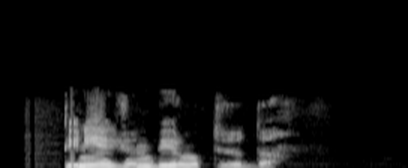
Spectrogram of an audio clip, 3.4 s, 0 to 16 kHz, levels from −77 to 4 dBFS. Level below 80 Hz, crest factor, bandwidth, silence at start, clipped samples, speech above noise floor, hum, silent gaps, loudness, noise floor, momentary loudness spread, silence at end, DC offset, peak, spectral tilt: -56 dBFS; 16 dB; 7.6 kHz; 0.55 s; under 0.1%; 56 dB; none; none; -16 LUFS; -71 dBFS; 15 LU; 1.05 s; under 0.1%; -2 dBFS; -5 dB/octave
